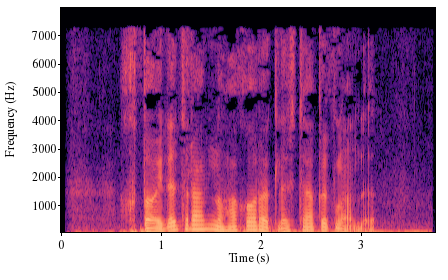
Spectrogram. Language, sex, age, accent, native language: Uzbek, male, 18-24, Navoiy, Uzbek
